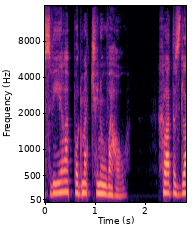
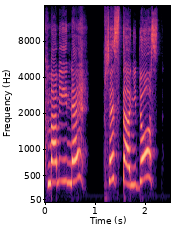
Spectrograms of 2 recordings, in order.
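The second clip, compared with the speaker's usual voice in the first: very high, drawn-out, pained outcry; 4 dB louder than usual. A daughter cries out to her mother, who is cutting her: crying out. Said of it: "vykřikla".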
